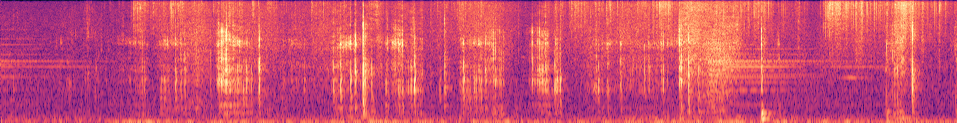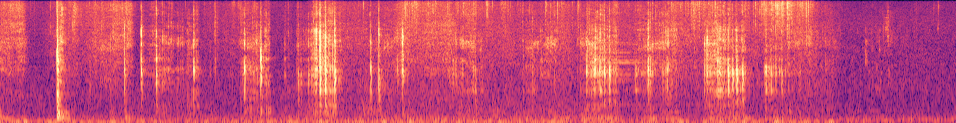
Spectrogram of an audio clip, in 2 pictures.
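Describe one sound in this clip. Hands scrape and knock on a wooden table.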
